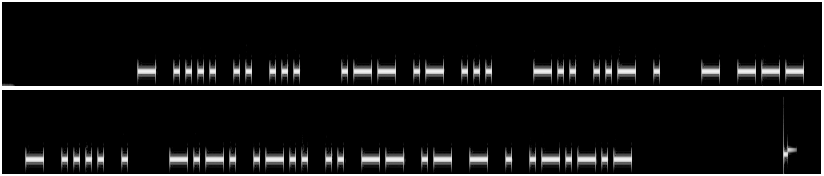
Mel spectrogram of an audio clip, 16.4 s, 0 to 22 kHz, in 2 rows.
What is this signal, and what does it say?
Morse code, heard as a keyed tone, about 20 wpm, 700 Hz. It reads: THIS WAS DUE TO THE CLIMATE.
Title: Sentences from Top 1600 Words 20wpm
